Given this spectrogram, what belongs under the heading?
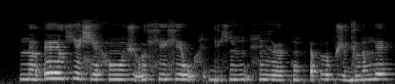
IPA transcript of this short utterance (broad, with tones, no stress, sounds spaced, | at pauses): n ɛ̃˨ l ʔ eː˦ l ç e˦˨ ɕ e˨ h ũː˨ ʒ ṵ˦˨ l xʲ e˦ xʲ ɛ˦ w ṵ˨ h ḭ˦ bʲ e˨ ç ĩ˦ ŋ ḭ˦ h ĩ˦ ɣ ʏː˨ k ũ˨ p ʔ ɛ˦ p ð ə˦ p ʒ ʏ˨ ɡʲ u˨ l ɾ ũ˦ ŋ e˦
